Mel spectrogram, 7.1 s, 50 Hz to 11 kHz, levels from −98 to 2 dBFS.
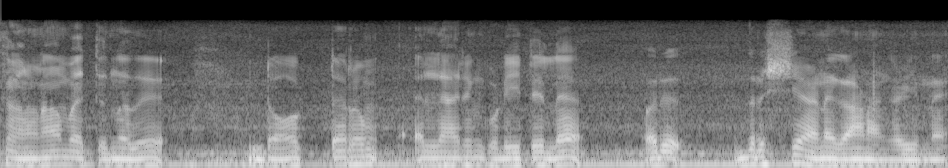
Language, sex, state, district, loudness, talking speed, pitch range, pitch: Malayalam, male, Kerala, Kasaragod, -15 LUFS, 75 wpm, 90-100 Hz, 95 Hz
